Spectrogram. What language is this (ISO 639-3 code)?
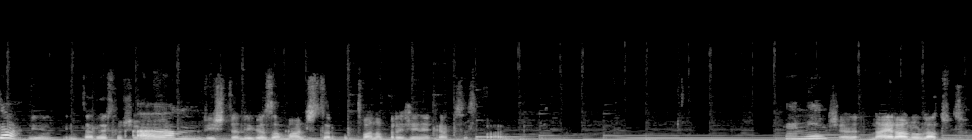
bul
